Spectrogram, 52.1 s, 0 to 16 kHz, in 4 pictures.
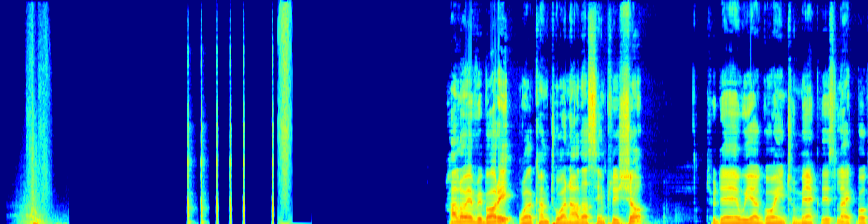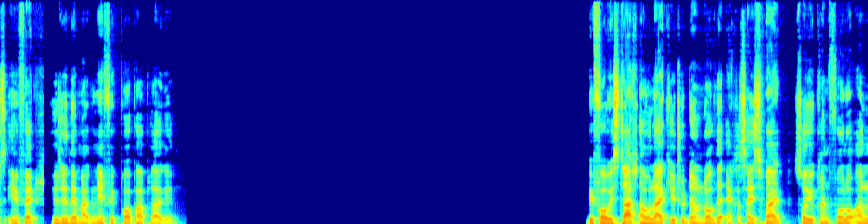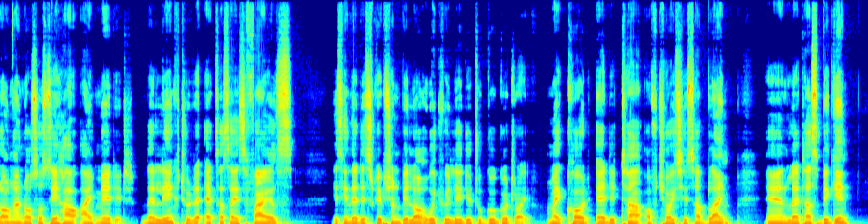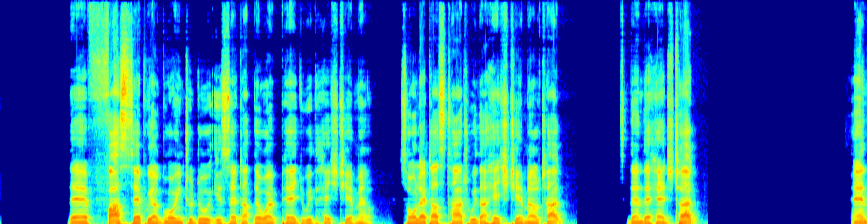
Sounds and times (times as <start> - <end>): Speech: 6.7 - 9.8, 10.4 - 15.8, 21.8 - 38.8, 40.1 - 47.7, 48.4 - 49.7, 51.8 - 52.0.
